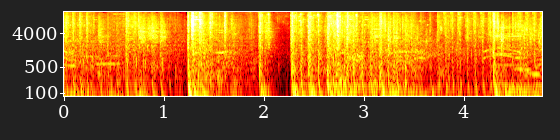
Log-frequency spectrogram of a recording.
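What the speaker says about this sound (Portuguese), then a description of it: "é muita coisa explodindo, é muito tiroteio, é muito papapá" Dense Warface gunfire and explosions rattle almost nonstop, heavy bursts layered with sharp blasts and a couple of brief drops, loud and close throughout.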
